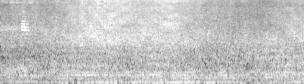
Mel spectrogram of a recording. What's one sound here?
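A motorcycle engine hums as it passes close by.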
